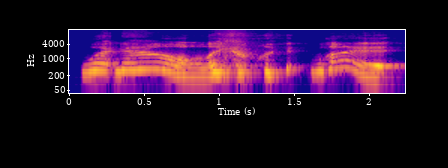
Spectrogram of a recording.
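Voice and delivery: puzzled husband. Retold or imitated. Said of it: "he was like".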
